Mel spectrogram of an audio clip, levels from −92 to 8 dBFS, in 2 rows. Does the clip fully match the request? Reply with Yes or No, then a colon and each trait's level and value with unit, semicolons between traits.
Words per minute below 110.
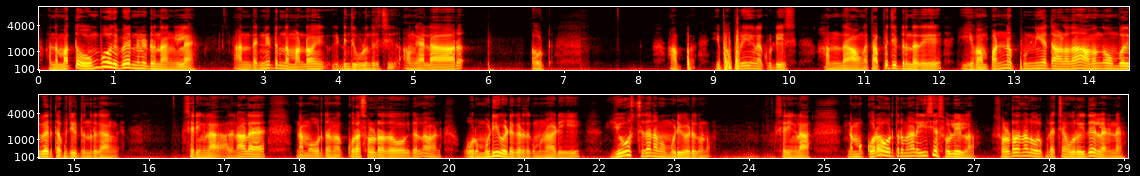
No: average, 125 wpm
